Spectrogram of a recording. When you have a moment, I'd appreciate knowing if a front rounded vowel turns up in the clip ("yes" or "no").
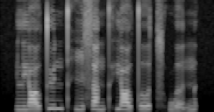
yes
